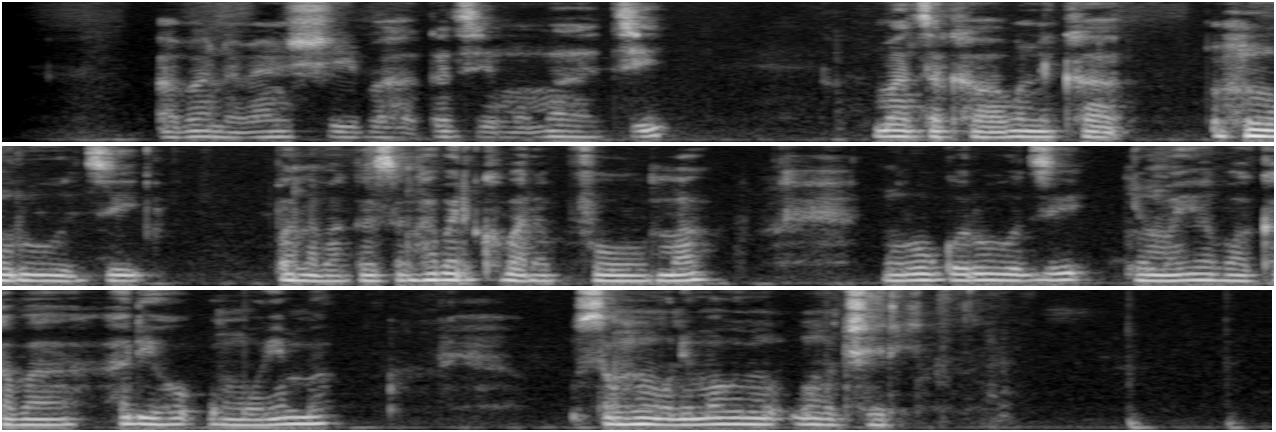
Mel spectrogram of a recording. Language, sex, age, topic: Rundi, male, 18-24, agriculture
